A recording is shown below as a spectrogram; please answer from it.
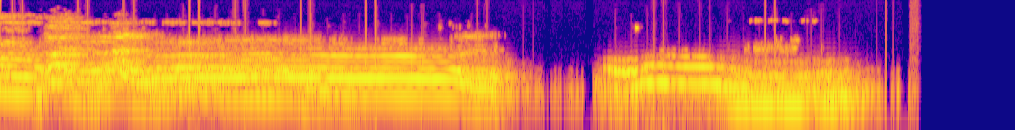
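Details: Dogs home alone, left unattended and howling in chorus. Drawn-out, wavering, harmonic howl lasting about two and a half seconds, a brief silence, then a second, shorter howl that wavers and fades out.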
